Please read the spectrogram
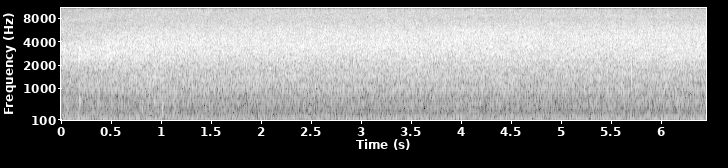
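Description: Shrimp and zucchini sizzling in hot oil in a skillet, a steady, even hiss.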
